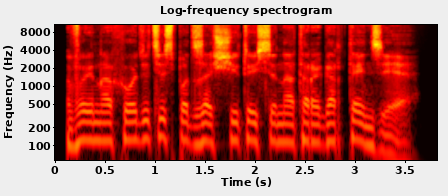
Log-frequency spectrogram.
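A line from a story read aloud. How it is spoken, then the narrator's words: Dry statement. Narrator (Russian): сухо заявил Костлявый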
